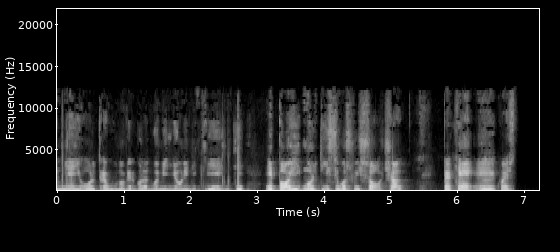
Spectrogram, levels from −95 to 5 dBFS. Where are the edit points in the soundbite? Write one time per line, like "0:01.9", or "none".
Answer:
0:03.0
